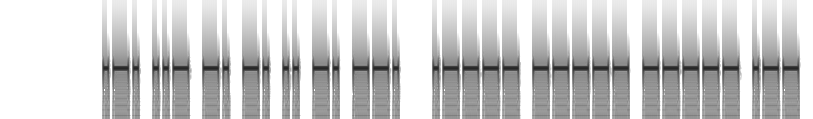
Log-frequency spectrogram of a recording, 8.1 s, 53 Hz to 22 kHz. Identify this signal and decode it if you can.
Morse code, heard as a keyed tone, about 24 wpm, 700 Hz. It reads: RUNNING 100W
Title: Speed-Racing Common QSO Phrases - 20wpm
